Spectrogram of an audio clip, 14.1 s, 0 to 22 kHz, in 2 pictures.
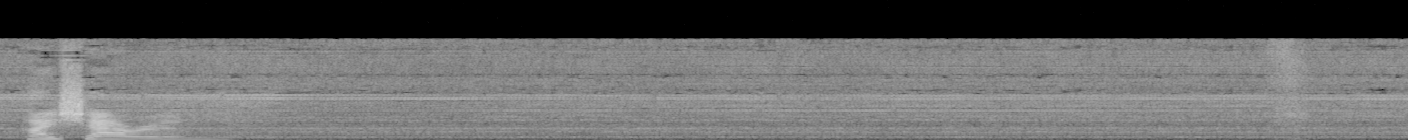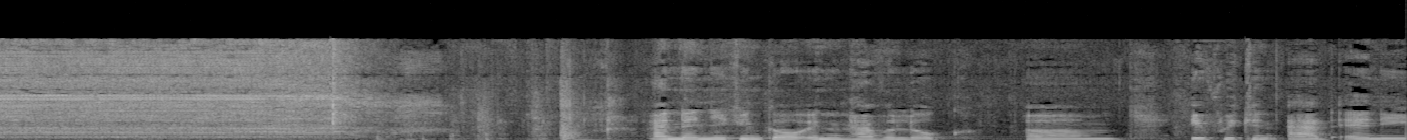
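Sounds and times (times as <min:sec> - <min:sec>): hair dryer blowing: 0:00.0 - 0:09.4.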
